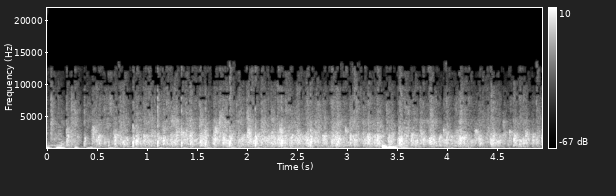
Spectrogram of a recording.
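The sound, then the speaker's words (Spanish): Audience applause for a singer and guitarist, a dense, continuous clatter of many hands clapping at a fairly even loudness throughout. “Este aplauso para nuestro músico, para nuestro cantante”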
